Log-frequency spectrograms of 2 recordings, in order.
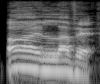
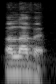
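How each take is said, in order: First: Louder, more excited repeat of I love it. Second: Said in the usual way. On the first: Real, not acted. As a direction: really belt out I love it. Host repeating his reaction, louder.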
